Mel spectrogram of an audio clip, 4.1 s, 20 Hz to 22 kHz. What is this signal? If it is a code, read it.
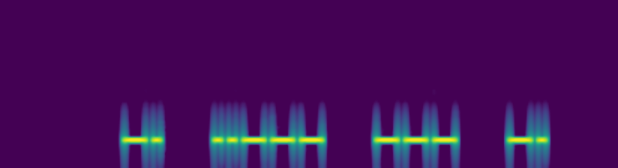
Morse code, heard as a keyed tone, about 25 wpm, spaced as for 16 wpm, 700 Hz. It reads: N2ON
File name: Lesson 15g - Number 5 - Call Signs 25wpm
